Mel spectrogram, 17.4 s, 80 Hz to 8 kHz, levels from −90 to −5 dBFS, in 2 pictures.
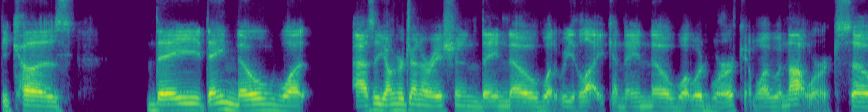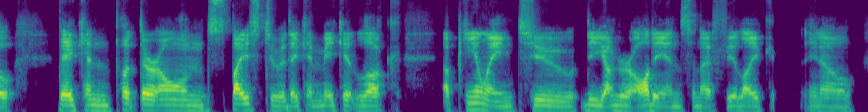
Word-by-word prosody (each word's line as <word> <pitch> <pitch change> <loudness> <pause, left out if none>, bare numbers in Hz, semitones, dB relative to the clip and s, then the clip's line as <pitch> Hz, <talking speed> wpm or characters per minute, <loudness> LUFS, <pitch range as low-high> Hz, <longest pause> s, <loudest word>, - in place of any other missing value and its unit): because 100 -3 +2 0.7
they 120 +1 +4
they 130 +3 +4
know 115 -2 +3
what 105 -3 0 0.5
as 105 +2 +3
a - - +2
younger 120 0 +1
generation, 105 -3 -2
they 100 +1 0
know 100 -1 0
what 95 - -4
we 100 -1 -4
like - - -1
and 95 -1 -10
they 95 +1 -4
know 95 -1 -2
what 90 - -4
would 425 -1 -1
work 465 -1 -4
and - - -11
what - - -4
would - - -6
not - - +2
work. 465 0 -8
So, 475 -1 +2 0.5
they 455 -1 +6
can 110 -2 -4
put 125 +5 -1
their 115 -2 +5
own 110 -2 0
spice 120 +4 +4
to 100 -1 -5
it, 100 - -3
they 100 - +1
can 100 0 -8
make 105 0 -2
it - - -1
look 100 -1 -1 0.4
appealing 100 -8 +1
to 100 -3 -3
the 110 +1 -2
younger 105 -1 0
audience, 95 -4 +1
and 95 0 -7
I 95 - -1
feel 100 - -5
like, 95 -2 -1 0.3
you 100 - -10
know, 90 -2 -6
105 Hz, 175 wpm, -23 LUFS, 100-120 Hz, 0.7 s, they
